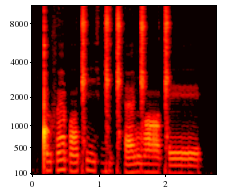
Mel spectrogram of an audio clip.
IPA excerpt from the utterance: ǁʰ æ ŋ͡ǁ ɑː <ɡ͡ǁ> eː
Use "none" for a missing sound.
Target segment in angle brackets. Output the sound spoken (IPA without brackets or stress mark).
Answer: ǁ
